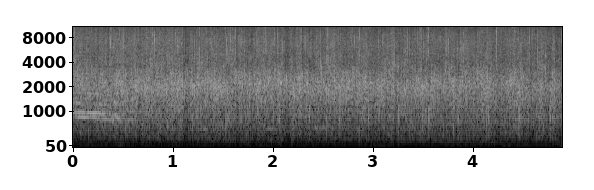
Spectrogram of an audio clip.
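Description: A crowd applauding, steady and sustained.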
